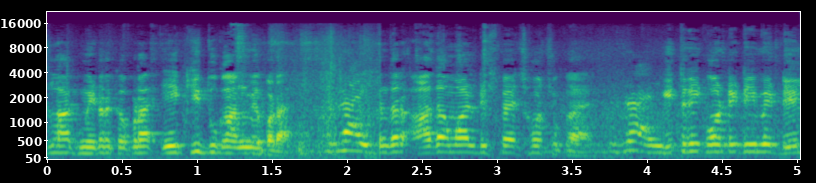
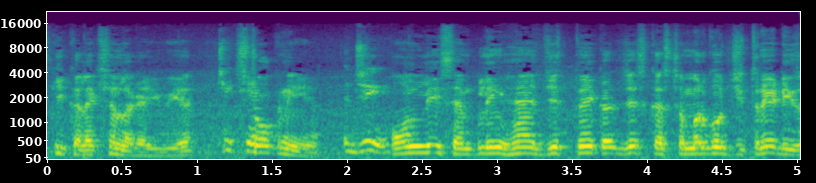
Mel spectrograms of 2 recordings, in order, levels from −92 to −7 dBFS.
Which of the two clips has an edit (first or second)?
first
